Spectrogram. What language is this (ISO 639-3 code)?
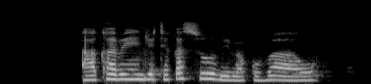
lug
